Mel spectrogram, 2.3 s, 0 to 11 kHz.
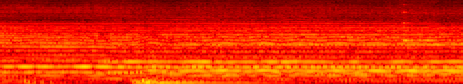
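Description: Doo-wop vocal group singing long held notes in close harmony in a slow 1950s R&B ballad recording, with one shift in pitch about half a second in.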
